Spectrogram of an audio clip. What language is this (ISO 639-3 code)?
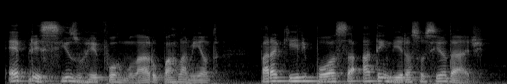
por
